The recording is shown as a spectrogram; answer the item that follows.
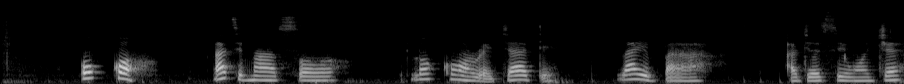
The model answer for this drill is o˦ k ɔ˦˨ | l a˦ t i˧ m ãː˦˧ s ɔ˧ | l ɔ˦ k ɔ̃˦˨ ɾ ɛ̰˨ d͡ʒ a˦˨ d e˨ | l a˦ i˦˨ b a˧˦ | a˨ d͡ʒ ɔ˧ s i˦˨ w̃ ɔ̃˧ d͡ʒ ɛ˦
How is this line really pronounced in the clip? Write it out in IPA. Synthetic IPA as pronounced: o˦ k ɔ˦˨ | l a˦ t i˧ m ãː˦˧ s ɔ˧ | l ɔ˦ k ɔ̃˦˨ ɾ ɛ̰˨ d͡ʒ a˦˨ d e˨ | l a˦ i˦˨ b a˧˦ | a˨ d͡ʒ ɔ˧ s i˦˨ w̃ ɔ̃˧ d͡ʒ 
